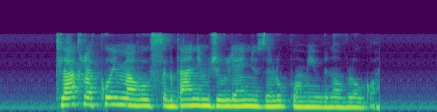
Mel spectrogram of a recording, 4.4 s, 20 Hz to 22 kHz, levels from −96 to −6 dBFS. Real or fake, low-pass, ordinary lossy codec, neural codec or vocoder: real; 7.2 kHz; none; none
